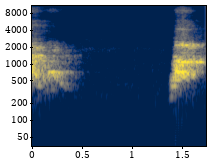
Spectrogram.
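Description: A household dog barks twice indoors, loud and close, with a short, clear pause between the two barks.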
